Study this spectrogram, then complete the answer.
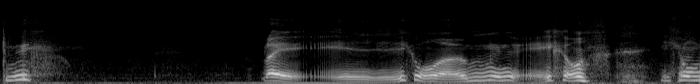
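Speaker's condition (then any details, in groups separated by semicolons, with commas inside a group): Cerebral palsy; perceptual disorders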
